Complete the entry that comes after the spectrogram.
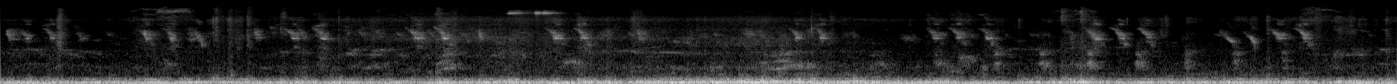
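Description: Small birds chirping in clusters of short, quick, falling chirps, over a steady low rumble.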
